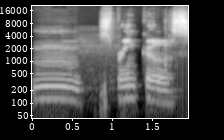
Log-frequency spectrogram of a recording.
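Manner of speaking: cartoon father voice, robot style. Playing a wandering Homer Simpson robot, in a Homer Simpson robot voice. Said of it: "the Homer robot".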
